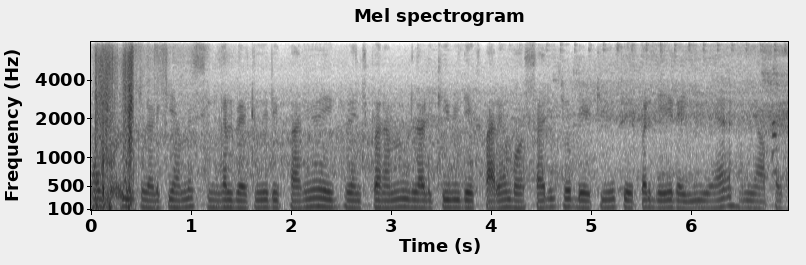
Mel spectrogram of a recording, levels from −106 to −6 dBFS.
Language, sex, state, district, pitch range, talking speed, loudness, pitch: Hindi, male, Bihar, Bhagalpur, 125-140 Hz, 285 wpm, -30 LUFS, 130 Hz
